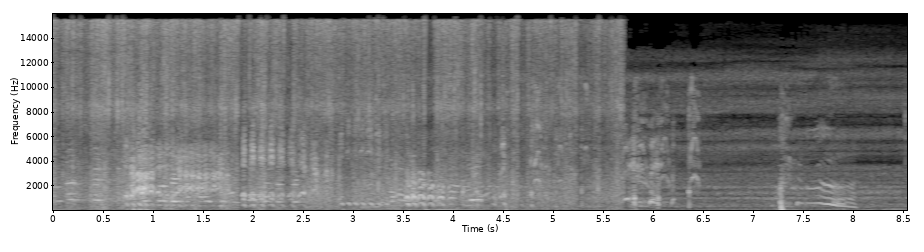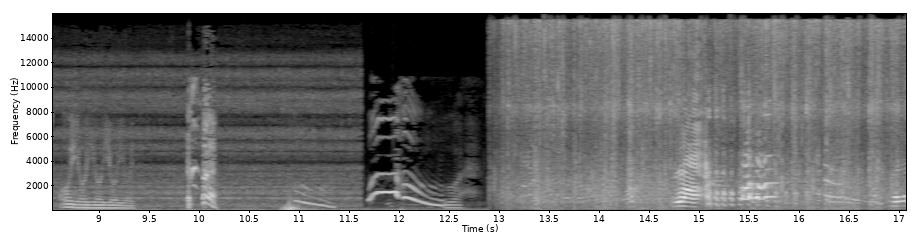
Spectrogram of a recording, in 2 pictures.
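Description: Heavy rain falls and splashes on concrete outdoors.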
